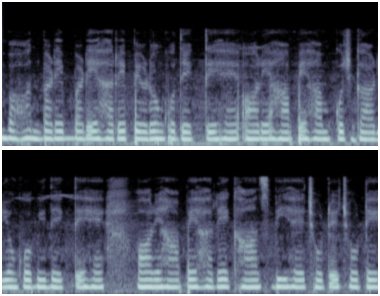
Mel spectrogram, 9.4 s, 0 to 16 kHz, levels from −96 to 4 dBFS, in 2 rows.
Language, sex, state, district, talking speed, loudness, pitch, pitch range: Hindi, female, Chhattisgarh, Raipur, 170 wpm, -18 LUFS, 185 Hz, 185-195 Hz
